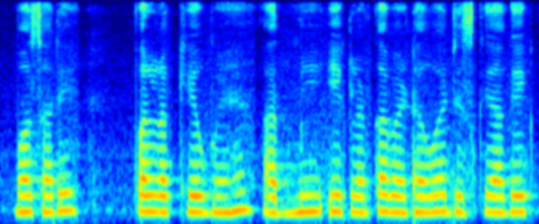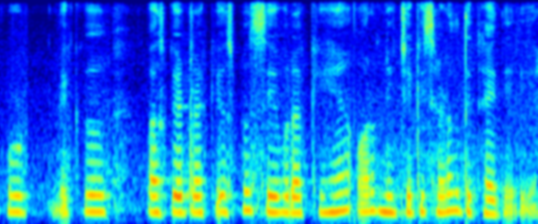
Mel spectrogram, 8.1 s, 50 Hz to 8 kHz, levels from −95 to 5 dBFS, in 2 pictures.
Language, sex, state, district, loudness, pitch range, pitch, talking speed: Hindi, female, Uttar Pradesh, Varanasi, -27 LUFS, 210-220 Hz, 215 Hz, 230 wpm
